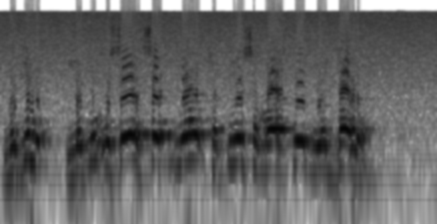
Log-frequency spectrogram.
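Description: A man speaking into a microphone, loud, over a steady hiss, with a short pause about half a second in.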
